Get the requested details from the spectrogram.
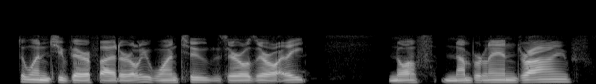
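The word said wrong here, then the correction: Northumberland: It's North Umberland. North UMBER.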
